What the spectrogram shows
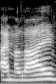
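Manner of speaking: ordinary talk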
